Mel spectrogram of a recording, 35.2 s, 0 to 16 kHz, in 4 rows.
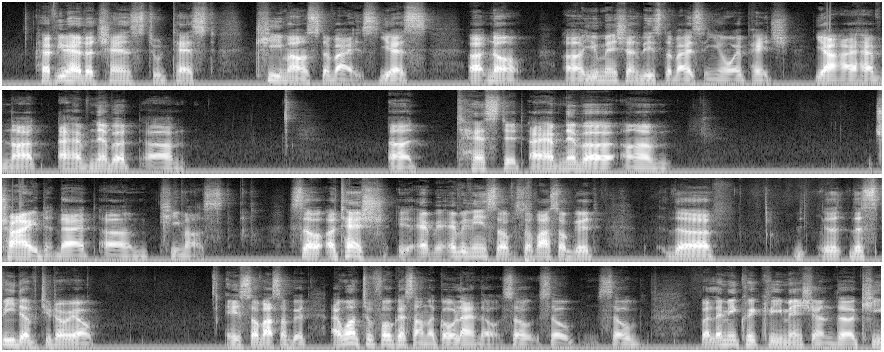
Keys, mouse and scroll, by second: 20.1 Return, 21.3 super+r, 29.3-30.0 typing.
